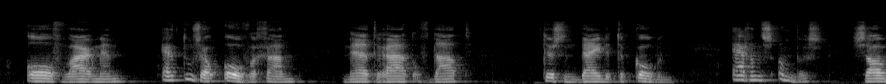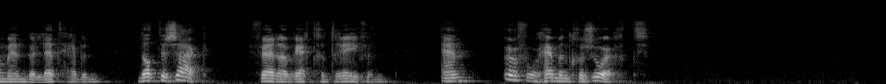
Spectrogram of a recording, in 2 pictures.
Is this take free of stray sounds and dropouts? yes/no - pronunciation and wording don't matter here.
yes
